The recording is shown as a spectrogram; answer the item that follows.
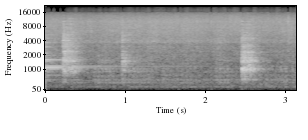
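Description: About six cloves of chopped garlic frying in a pan, making a constant sizzle with three short, louder scraping stirs spread across it and no voices.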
